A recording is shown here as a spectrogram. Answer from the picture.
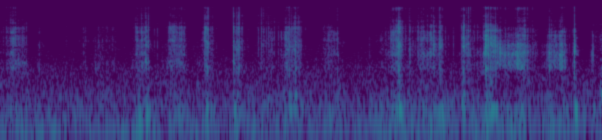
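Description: X-Acto craft knife blade cutting through thick cardboard, faint irregular scratchy strokes that come thicker and faster in the second half.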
